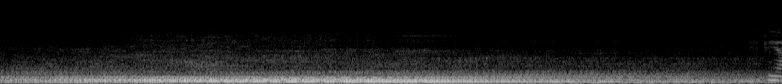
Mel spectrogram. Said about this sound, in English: there's a lot of loud cars out there today.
